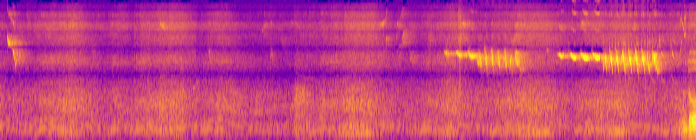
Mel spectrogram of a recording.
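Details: A Lined Seedeater (Sporophila lineola) sings loudly, with rapid buzzy trills of high notes in bursts near the end, over a steady rumbling engine-like drone; a song used for training.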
